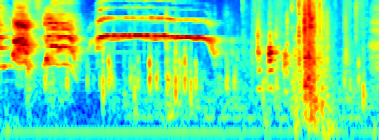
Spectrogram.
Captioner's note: children screaming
